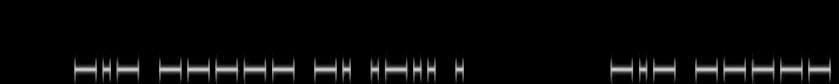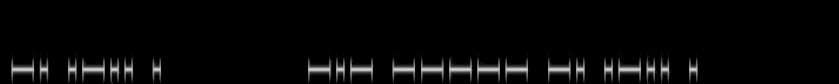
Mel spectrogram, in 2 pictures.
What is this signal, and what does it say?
Morse code, heard as a keyed tone, about 17 wpm, 700 Hz. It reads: K0NLE K0NLE K0NLE
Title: USA Call Signs - 5 Characters - Repeated 3x - 17wpm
